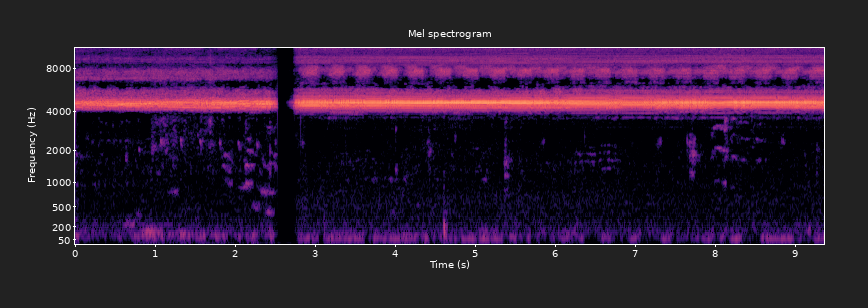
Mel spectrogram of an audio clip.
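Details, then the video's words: Night-time cricket chorus in quiet countryside, an unbroken high-pitched trill with fast rhythmic pulsing that cuts out for a split second early on, then resumes at full strength; faint low thumps beneath. "The Sound of Crickets at Night"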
